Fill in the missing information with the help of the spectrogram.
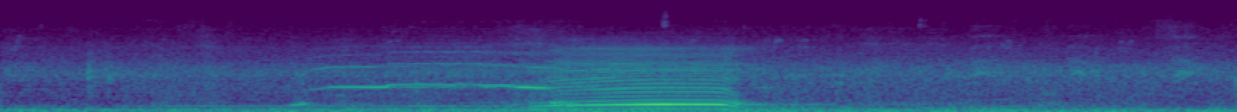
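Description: A farm animal's drawn-out, moo-like call of about two seconds, starting about a second and a half in. It opens on a thin high note, then drops to a louder, lower note that stops short.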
